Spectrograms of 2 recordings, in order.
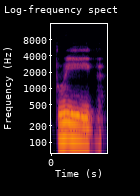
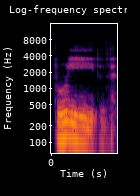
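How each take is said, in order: No difference in how they are said.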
